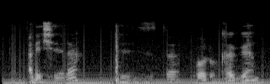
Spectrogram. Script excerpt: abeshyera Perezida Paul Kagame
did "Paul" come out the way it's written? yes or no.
yes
